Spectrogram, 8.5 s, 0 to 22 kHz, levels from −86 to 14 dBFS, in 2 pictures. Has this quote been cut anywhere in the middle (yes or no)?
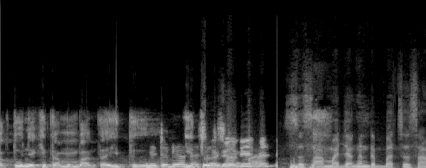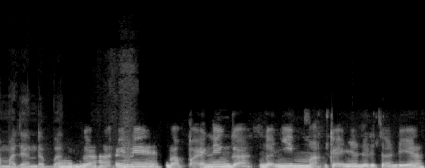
yes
